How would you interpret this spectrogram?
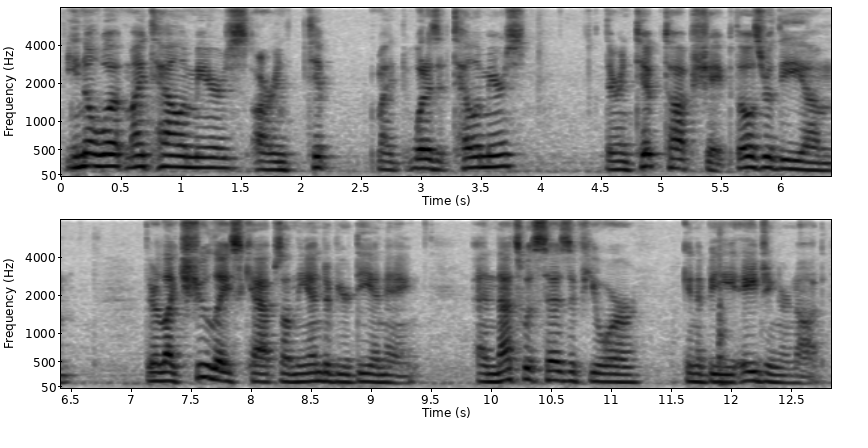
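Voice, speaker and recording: A young man reading tarot on a live stream, chatting and gently reassuring his viewers. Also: fairly high pitch, moderate pace. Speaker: tarot reader.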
